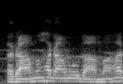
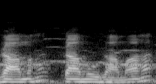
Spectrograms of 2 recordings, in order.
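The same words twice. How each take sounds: First: The words are recited at a faster pace. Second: The words are recited at a slower pace. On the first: "अगर हम इसको और speed से बोलेंगे" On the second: "चौदह सत्रह second हुए।"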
